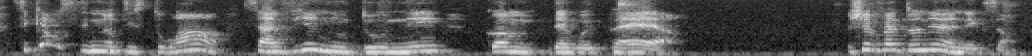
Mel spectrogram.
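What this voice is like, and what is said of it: Haitian French accent. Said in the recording (French): “ma façon de parler, mon accent ... je suis une haïtienne ... on ne va jamais avoir le même accent qu'une personne qui est monolingue”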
